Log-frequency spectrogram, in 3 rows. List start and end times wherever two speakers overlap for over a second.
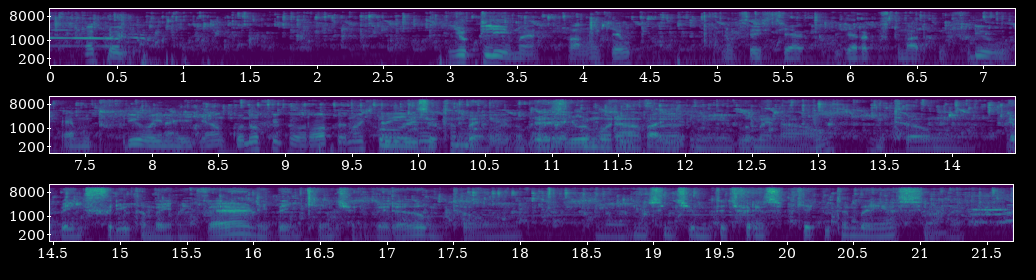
9.7-12.0

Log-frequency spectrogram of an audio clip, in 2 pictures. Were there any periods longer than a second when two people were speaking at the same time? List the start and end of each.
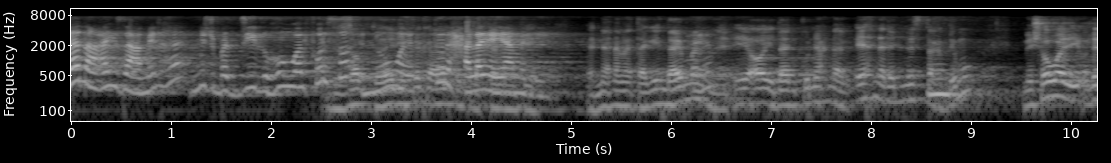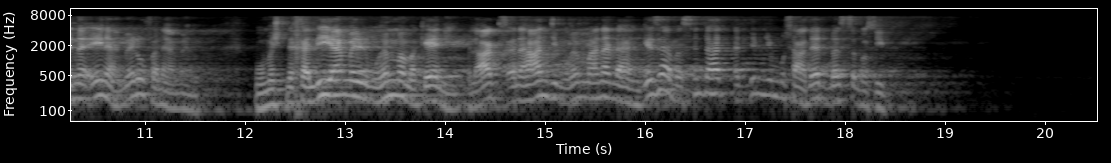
2.6-4.7

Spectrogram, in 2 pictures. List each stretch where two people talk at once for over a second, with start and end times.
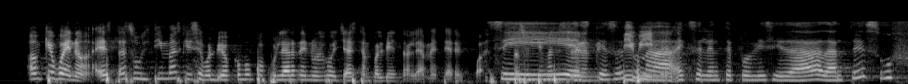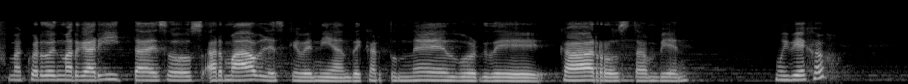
4.8-6.8

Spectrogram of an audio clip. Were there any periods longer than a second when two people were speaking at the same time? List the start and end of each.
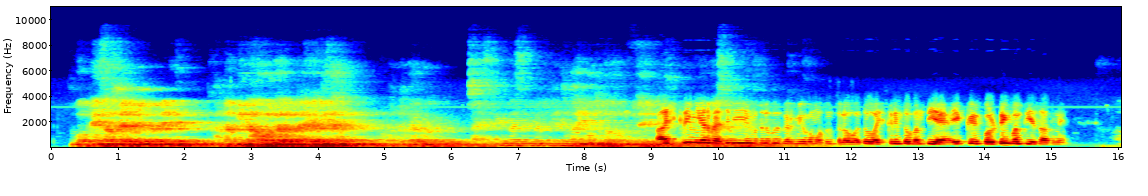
9.2-10.6

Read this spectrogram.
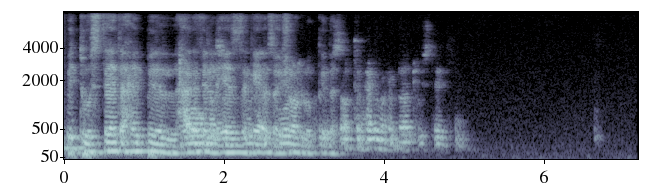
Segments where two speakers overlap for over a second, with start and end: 1.5-3.4

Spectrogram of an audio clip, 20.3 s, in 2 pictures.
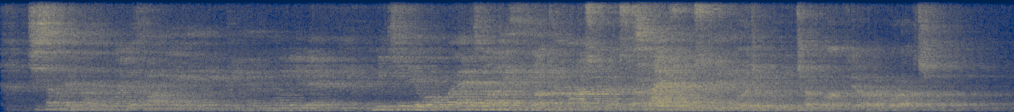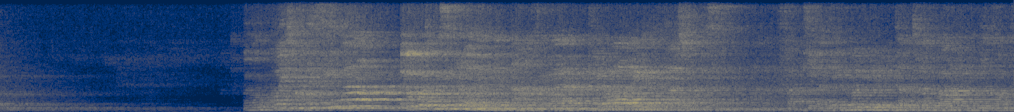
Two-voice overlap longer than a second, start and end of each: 5.3-7.6

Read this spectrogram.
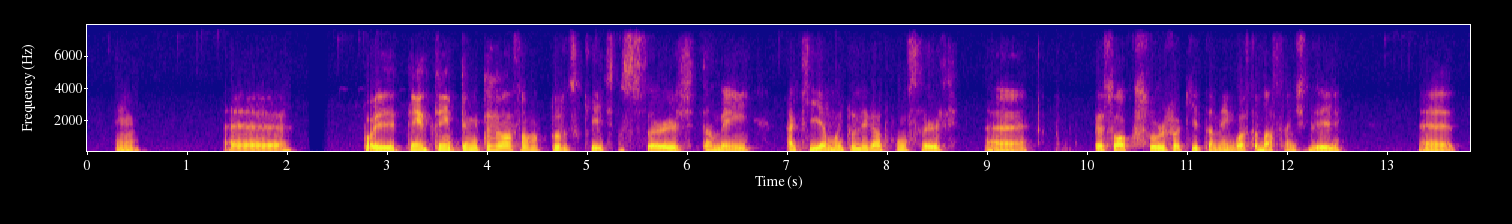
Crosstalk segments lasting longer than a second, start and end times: none

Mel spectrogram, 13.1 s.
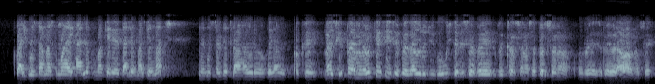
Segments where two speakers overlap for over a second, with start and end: none

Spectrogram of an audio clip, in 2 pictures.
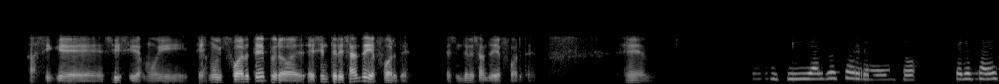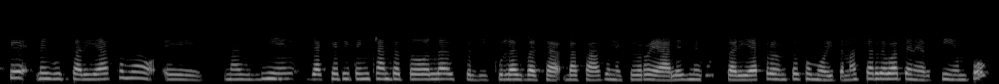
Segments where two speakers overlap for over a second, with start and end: none

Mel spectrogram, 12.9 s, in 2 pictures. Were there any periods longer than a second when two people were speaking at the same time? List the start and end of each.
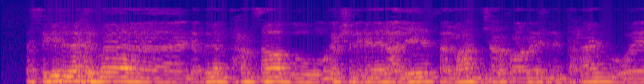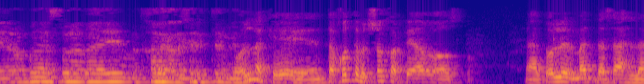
none

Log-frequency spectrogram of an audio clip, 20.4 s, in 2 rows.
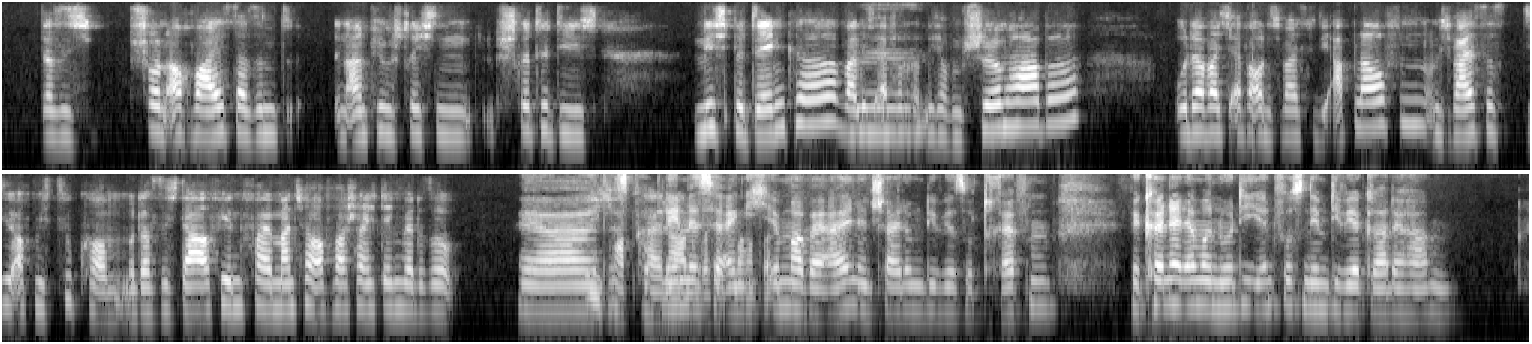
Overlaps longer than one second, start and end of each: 14.1-15.4

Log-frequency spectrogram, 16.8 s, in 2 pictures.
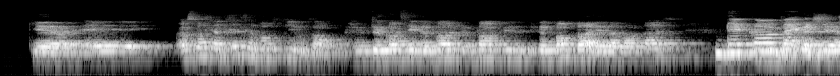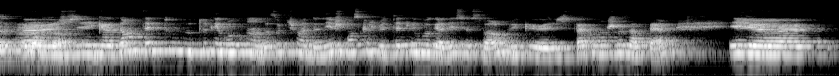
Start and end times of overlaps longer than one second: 7.5-9.1

